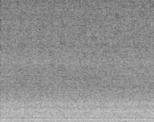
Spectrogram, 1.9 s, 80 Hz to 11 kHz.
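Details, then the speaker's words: Mercedes SLK350 with about 215,000 miles, started after radiator/condenser replacement: smooth even idle, steady low hum, no knocks or ticks; sounds healthy, though smoke then appeared and owner worries about air in the system or a head gasket. "let's see what the engine's doing she sounds great doesn't she i mean she really does for 200 and what did it say 15 000 miles"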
